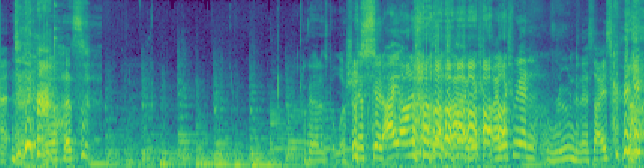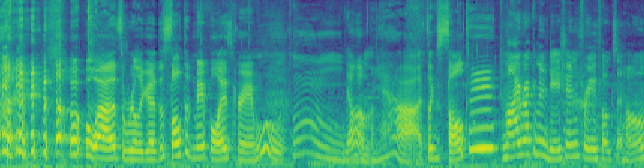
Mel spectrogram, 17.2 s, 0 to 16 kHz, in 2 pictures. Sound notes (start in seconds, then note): 0.1 laughs; 5.4 laughs; 8.7 both laugh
